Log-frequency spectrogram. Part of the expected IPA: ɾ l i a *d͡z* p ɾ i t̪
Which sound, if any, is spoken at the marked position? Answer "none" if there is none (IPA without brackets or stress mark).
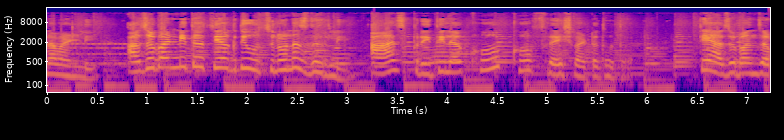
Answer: d͡z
